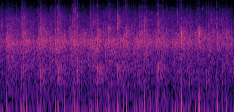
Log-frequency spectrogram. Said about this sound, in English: Can you clap your hands and thank the Lord for that?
